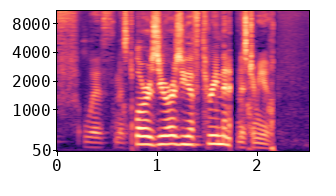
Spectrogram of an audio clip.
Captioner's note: speaking French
